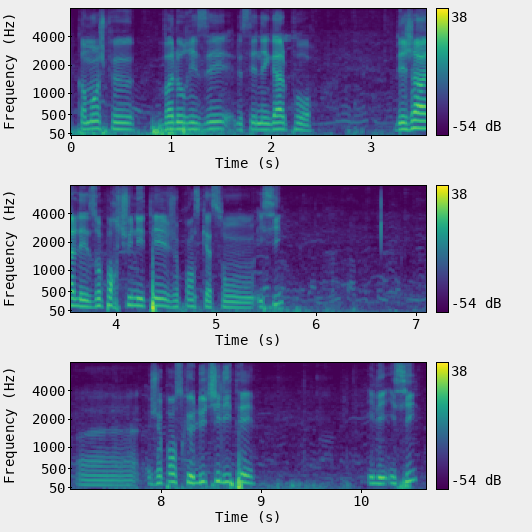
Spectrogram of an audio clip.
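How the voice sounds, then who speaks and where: A man born in Senegal and raised in France, speaking hesitantly with many fillers in an outdoor testimonial. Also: on the high side. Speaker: nurse and investor. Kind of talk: promotional testimonial.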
